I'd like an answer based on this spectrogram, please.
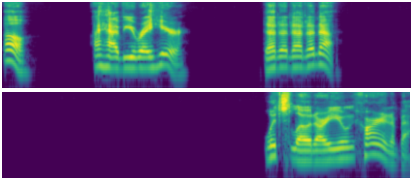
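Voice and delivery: pleasant, lovely woman's voice like automated AI agent. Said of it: "this lovely woman's voice".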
